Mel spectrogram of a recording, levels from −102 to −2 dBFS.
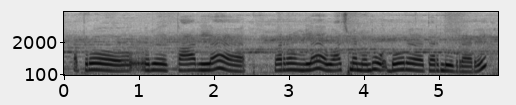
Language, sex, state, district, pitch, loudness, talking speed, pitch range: Tamil, female, Tamil Nadu, Kanyakumari, 250 Hz, -12 LUFS, 95 wpm, 235-265 Hz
